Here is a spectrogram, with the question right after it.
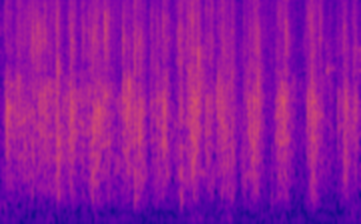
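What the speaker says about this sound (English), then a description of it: "now we just clap for them as I call the names then" Audience applause for a named donor at a mental health foundation donation event at Maria Primary School in Grafton, Sierra Leone, a steady crowd clapping with rolling swells throughout, no voices over it.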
